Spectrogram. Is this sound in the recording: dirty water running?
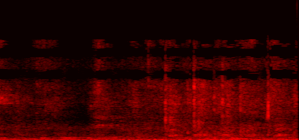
no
